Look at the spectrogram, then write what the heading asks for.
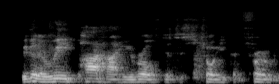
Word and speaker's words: Pi-hahiroth: So you have Pi-hahiroth or Pi-hahiroth, depending how you want to pronounce that H-I one. But it's Pi-ha-hi. They pronounce it, scholars pronounce it Pi-hahiroth.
